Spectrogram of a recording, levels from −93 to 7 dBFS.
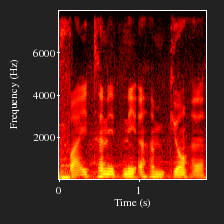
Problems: constant background noise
